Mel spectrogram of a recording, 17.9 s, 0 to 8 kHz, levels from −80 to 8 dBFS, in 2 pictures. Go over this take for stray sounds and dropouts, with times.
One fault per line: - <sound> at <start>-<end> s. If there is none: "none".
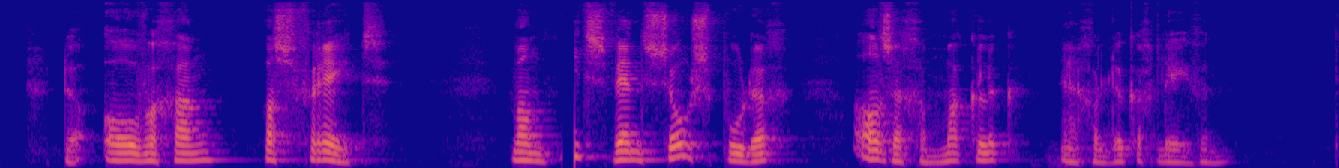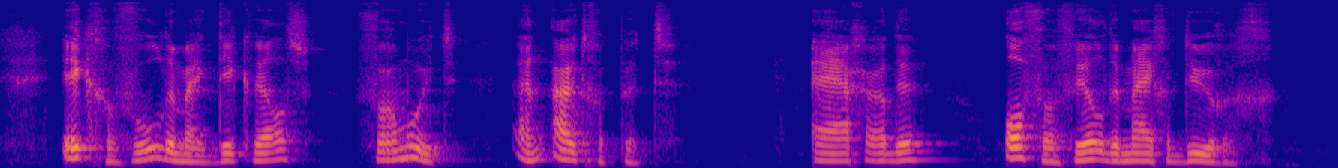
- dropout at 3.7-3.8 s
